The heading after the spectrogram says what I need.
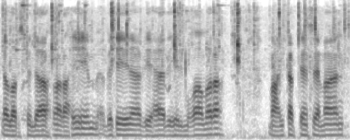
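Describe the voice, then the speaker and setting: Omani guy hosting an adventure vlog, talks really fast, bit of noise outside. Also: lowish voice, steady tone. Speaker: host interviewing participants of an outdoor adventure. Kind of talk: on-location vlog narration and interviewing. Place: outdoors on rocky ground at a cave. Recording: faint outdoor background noise.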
